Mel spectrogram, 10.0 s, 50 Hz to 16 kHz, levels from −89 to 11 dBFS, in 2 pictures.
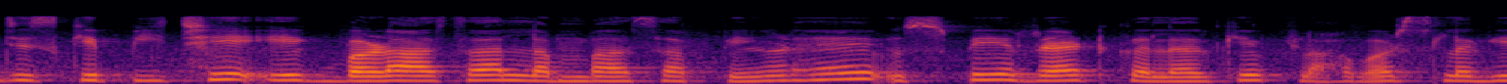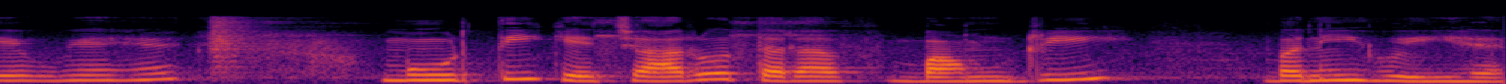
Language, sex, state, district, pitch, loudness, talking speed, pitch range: Hindi, female, Jharkhand, Jamtara, 210 Hz, -23 LUFS, 155 wpm, 195-230 Hz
